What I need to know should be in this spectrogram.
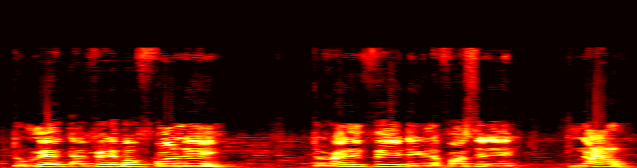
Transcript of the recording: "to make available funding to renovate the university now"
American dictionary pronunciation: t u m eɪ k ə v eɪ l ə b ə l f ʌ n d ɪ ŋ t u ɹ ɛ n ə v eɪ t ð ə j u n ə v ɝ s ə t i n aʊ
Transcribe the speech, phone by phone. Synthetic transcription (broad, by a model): t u m eɪ k ə v eɪ l ə b ə l f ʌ n d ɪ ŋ t u ɹ ɛ n ə v eɪ t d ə j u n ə v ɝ s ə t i n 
